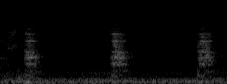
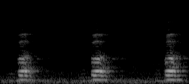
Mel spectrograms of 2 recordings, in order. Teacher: The only difference between those two sounds is whether or not I turn my vocal folds on before I let the air out of my mouth.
